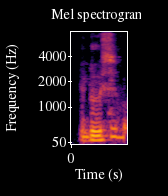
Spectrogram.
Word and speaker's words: Dubus: They do pronounce it dubis, but you said you pronounce it dubus as the original dubus as the original French. Yep. Very well. Duboose.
